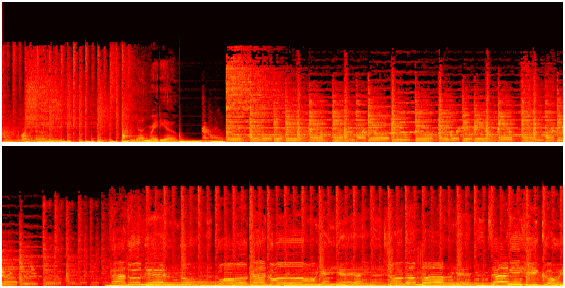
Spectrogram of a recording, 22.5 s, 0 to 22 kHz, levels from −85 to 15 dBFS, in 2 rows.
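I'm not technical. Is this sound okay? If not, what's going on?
Yes, nothing in this sound stood out as a problem when I listened.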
